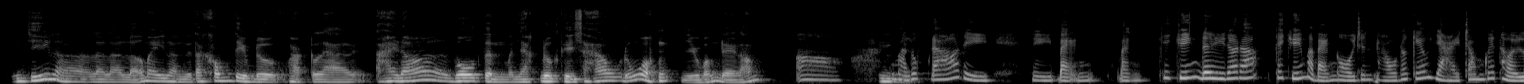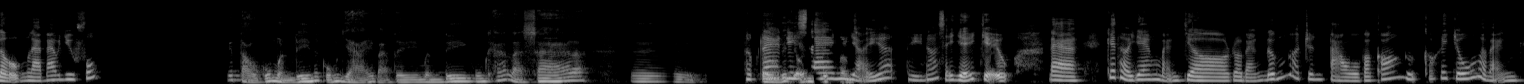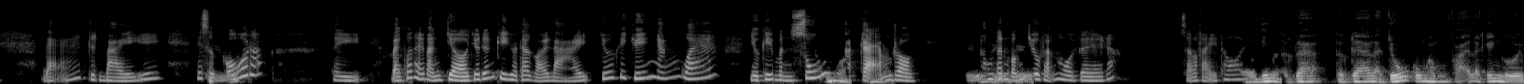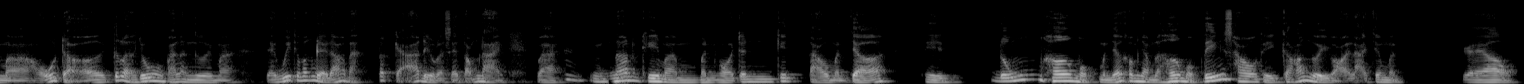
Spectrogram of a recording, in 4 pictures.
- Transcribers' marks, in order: laughing while speaking: "hông?"; tapping; other background noise
- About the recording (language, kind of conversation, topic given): Vietnamese, podcast, Bạn có thể kể về một chuyến đi gặp trục trặc nhưng vẫn rất đáng nhớ không?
